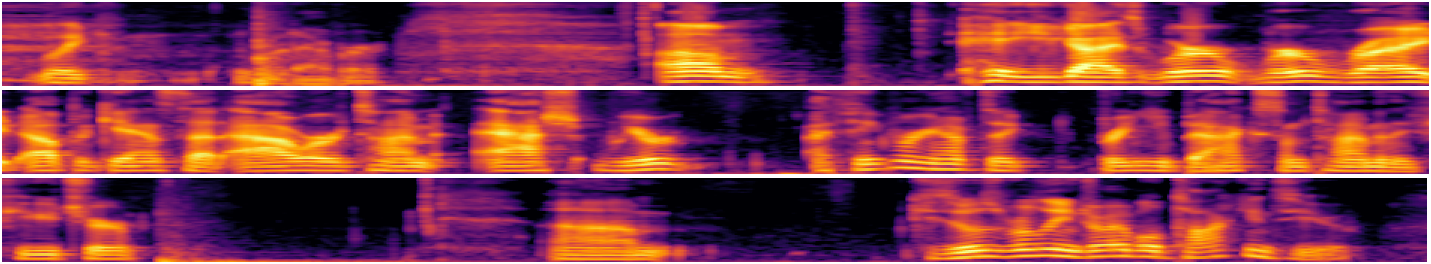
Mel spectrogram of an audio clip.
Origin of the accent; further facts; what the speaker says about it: Calgary, Alberta, Canada; I grew up in Calgary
